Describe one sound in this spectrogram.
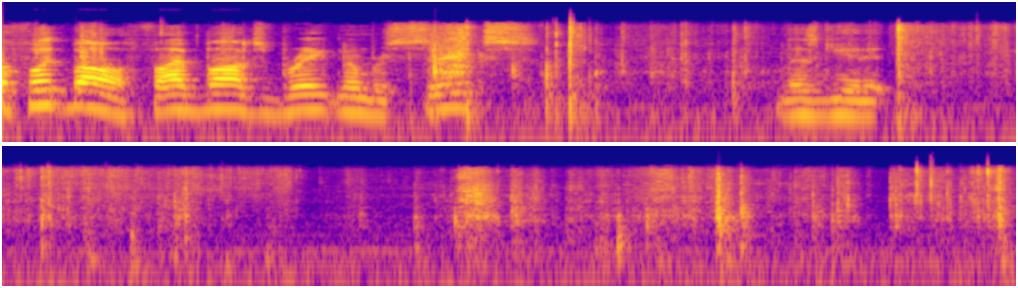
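Plastic wrap crinkles as hands handle a box.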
